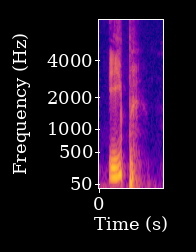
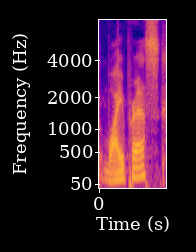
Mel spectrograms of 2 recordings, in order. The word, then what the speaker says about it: Ypres: And the town of Ypres, as Lee has informed me, is pronounced, not Ypres, has stolen it from us.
